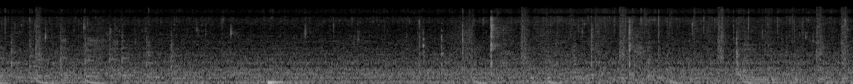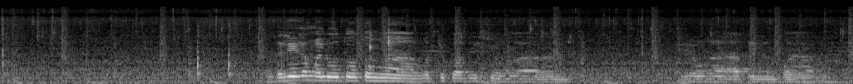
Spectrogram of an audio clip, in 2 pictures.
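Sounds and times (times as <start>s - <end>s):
vegetables sizzling in oil: 0.0s - 17.0s
wooden spatula clicking: 10.3s - 11.3s.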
